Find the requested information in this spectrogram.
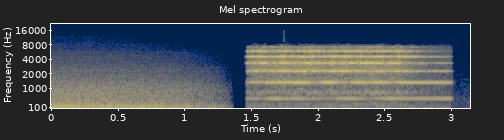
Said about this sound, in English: The nutrition bell rings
